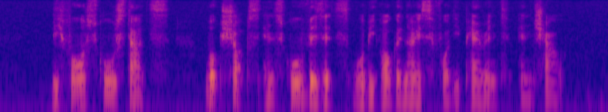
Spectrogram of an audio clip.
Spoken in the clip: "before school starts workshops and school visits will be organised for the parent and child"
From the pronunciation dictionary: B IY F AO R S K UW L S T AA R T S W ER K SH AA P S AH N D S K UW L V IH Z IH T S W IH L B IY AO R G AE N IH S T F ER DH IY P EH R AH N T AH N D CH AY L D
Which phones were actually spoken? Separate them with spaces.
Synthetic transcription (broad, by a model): B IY F AO S K UW L S T AA T S W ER K SH AA P S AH N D S K UW L V IH Z IH T S W IH L B IY AO G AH N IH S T F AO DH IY P EH R AH N T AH N CH AY L D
